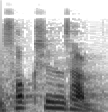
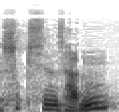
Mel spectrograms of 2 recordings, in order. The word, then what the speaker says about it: 숙신산: 2번 석신산. 미국놈들은 그렇게 발음하겠지만 우리 편하게 숙신산.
